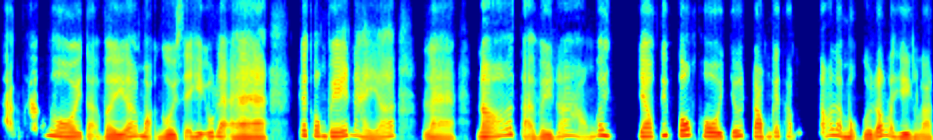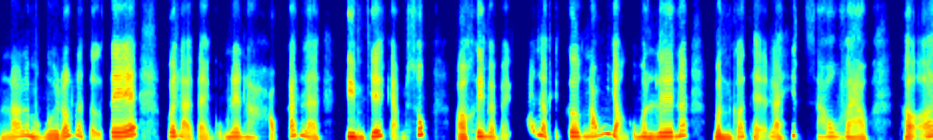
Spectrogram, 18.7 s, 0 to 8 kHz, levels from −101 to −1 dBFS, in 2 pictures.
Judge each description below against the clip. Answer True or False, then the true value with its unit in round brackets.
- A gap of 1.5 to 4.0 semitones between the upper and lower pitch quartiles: False (4.8 semitones)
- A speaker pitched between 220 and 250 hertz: True (235 Hz)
